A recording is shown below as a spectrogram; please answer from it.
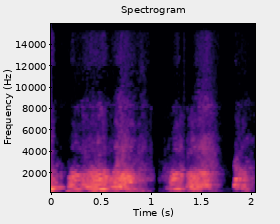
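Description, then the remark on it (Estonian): Two dogs behind a fence bark loudly in three quick bursts, the first long and harsh, then two shorter ones, with no one talking. “niimoodi aed vaikselt avanevad, ära lauguvad, siin on pilgud ja kehakeel ja kõik on väga vihased mida rohkem see aed lahti läheb, noh siis lõpuks üldse koerad loobuvad sellest haukumisest”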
